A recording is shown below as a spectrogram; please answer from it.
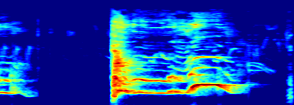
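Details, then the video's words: English beagle in a city park during a walk: a short bark fades, then after a pause a sharp onset opens into a drawn-out howling bay that rises in pitch near the end before trailing off. "Beagle barking in the city park. Loud english beagle dog sound."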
